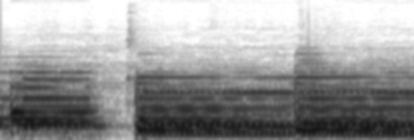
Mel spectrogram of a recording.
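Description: Sustained chords played on a keyboard, each held steadily. The first stops about half a second in, and a new chord enters, changing again near the end. They show held chords sounding under a melody.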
